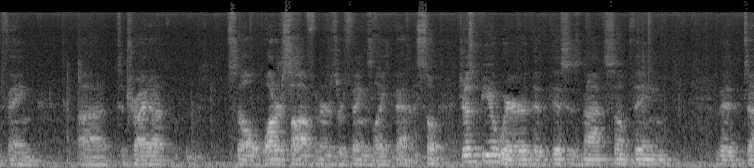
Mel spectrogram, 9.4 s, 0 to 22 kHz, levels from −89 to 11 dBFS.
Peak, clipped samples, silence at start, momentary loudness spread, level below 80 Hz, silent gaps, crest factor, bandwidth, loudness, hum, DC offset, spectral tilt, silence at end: -4 dBFS; under 0.1%; 0 s; 17 LU; -40 dBFS; none; 18 dB; 16.5 kHz; -22 LUFS; none; under 0.1%; -6.5 dB/octave; 0 s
